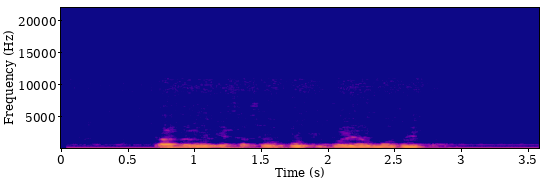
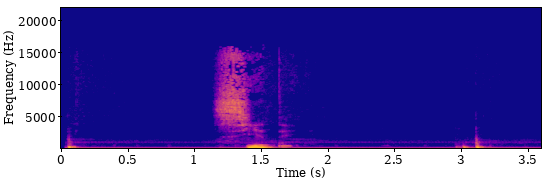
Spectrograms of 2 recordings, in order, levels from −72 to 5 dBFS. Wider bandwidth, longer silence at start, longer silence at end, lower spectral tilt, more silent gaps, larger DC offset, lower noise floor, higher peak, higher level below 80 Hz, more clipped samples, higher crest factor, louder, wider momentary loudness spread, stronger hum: second, 11 kHz vs 16.5 kHz; about the same, 0.15 s vs 0.05 s; first, 0.65 s vs 0.35 s; first, -10 dB/octave vs -5.5 dB/octave; neither; neither; about the same, -47 dBFS vs -47 dBFS; second, -8 dBFS vs -2 dBFS; second, -60 dBFS vs -52 dBFS; neither; about the same, 16 dB vs 20 dB; second, -23 LUFS vs -18 LUFS; second, 5 LU vs 22 LU; neither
